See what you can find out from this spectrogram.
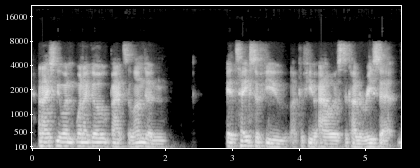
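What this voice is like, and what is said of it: British accent. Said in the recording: “I'm certainly picked up on the British accent throughout kind of the entire, ... you know, this entire conversation.”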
